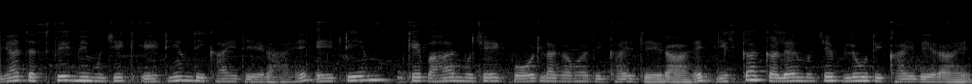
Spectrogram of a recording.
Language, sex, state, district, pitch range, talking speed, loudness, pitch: Hindi, male, Chhattisgarh, Sarguja, 135-170 Hz, 180 wpm, -33 LUFS, 155 Hz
